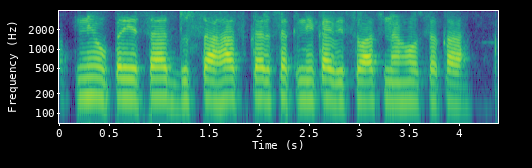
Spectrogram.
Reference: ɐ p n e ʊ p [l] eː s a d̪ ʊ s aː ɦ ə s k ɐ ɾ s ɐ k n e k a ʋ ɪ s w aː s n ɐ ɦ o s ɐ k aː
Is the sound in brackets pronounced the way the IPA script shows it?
no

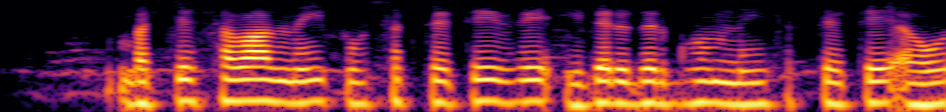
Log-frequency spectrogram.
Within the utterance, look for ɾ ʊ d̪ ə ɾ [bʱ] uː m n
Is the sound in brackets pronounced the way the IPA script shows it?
no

